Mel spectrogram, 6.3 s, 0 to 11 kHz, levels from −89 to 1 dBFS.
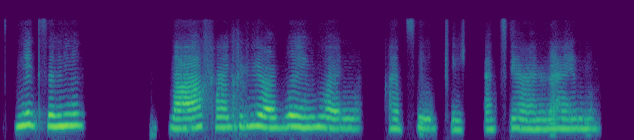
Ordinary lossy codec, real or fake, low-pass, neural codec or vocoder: MP3, 64 kbps; fake; 7.2 kHz; codec, 16 kHz, 0.5 kbps, FreqCodec, smaller model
